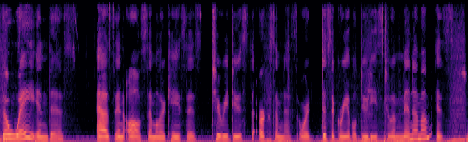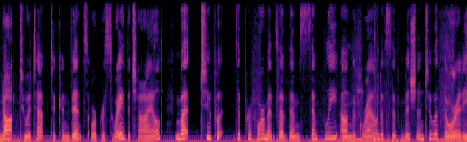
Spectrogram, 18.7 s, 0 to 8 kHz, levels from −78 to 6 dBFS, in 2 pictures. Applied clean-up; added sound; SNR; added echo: none; Accelerating, revving, vroom / Car; 10 dB; none.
